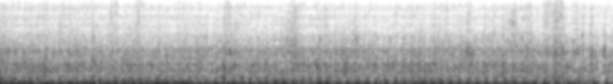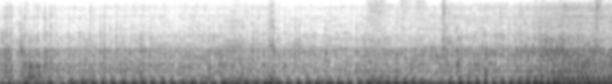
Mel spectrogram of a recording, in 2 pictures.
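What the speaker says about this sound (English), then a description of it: "controlling the motorcycle" A motorcycle climbs a rocky trail on Mt. Carmel, its engine rumbling low and steady up close while loose stones clatter under the tires throughout.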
